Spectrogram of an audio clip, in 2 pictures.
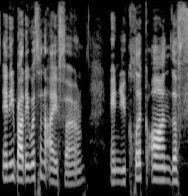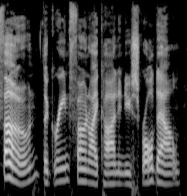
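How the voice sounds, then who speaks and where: A woman's voice: mid-range voice, normal speed, a bit bright, clear, resonant tone, dry recording. A woman from the American South co-hosting a podcast, explaining things at length in a chatty way and checking in with "right?". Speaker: podcast co-host. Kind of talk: casual conversational explaining.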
